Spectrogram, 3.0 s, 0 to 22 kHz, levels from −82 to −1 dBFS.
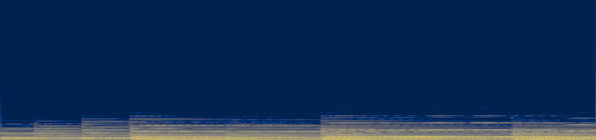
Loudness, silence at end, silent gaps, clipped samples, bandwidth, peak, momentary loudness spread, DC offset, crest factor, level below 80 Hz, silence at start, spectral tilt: -23 LUFS; 0 s; none; under 0.1%; 4.1 kHz; -8 dBFS; 6 LU; under 0.1%; 14 dB; -52 dBFS; 0 s; -8.5 dB/octave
